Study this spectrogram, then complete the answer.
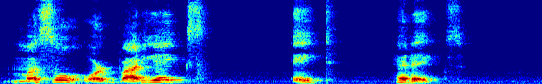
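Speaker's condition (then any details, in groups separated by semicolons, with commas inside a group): Cerebral palsy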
